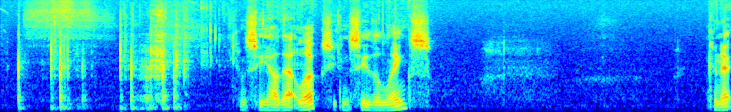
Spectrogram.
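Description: Small plastic parts click and rattle as they are handled.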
